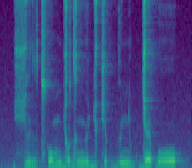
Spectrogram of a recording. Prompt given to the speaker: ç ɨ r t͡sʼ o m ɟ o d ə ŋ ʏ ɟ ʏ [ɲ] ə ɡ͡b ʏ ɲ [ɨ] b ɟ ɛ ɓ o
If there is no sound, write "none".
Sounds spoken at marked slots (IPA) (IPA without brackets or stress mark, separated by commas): c, ɨ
